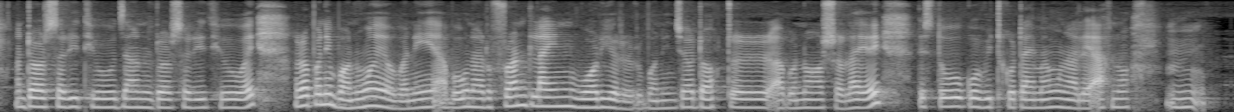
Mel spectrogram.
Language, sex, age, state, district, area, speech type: Nepali, female, 30-45, West Bengal, Kalimpong, rural, spontaneous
